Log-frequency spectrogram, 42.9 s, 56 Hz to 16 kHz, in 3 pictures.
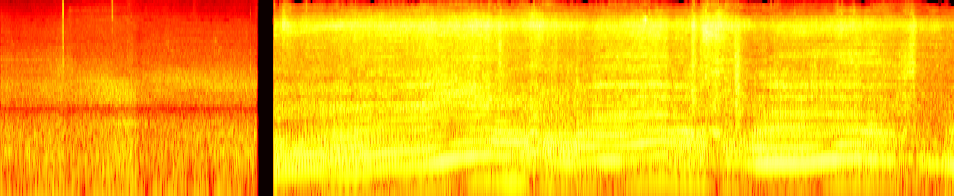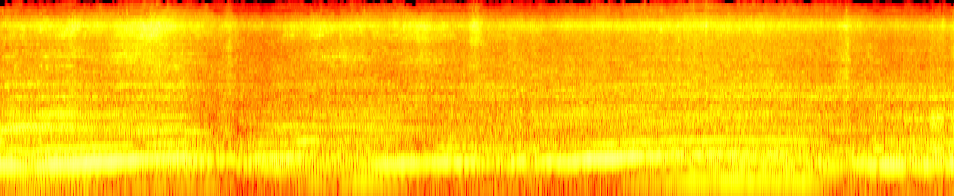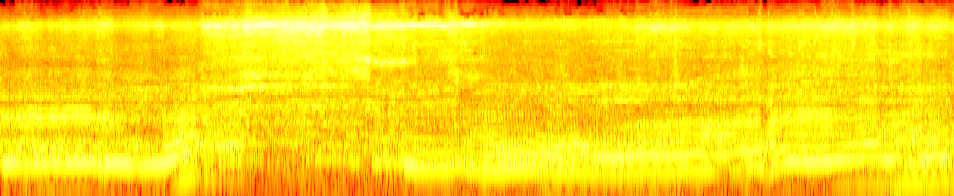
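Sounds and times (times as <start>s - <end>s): truck diesel engine revving: 4.1s - 42.9s.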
